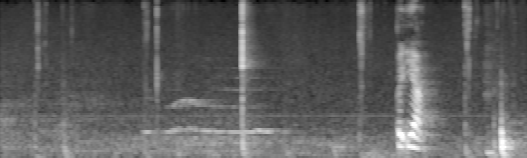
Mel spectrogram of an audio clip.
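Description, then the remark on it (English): Real slime, not water, being squished and pressed, making sporadic sharp, wet clicks and pops at an uneven pace. A person speaks briefly near the end. “So if you guys like IRL slime ASMR and stuff, then I can do some.”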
